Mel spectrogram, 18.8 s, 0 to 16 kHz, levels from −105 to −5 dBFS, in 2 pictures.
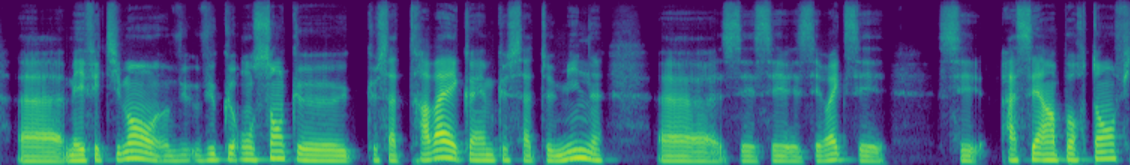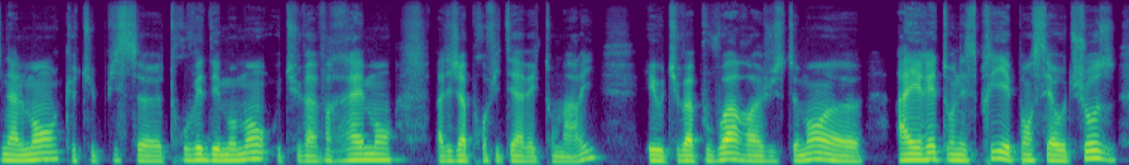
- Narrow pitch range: No, average, 3.3 semitones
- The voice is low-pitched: Yes, low, 120 Hz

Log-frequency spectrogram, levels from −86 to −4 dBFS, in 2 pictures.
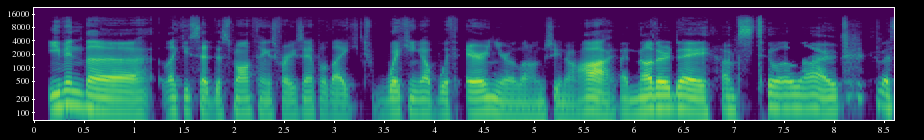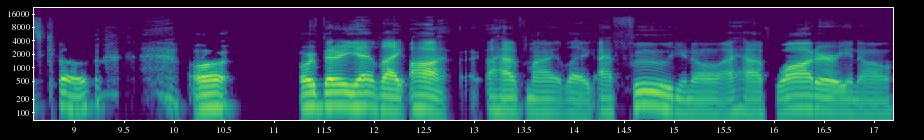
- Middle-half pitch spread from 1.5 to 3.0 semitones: No, average, 4.0 semitones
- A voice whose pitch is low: Yes, low, 105 Hz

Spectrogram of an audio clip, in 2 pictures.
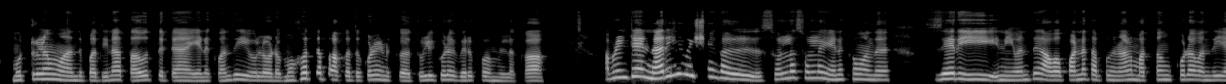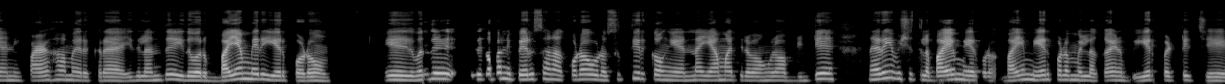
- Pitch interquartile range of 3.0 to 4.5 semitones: Yes, average, 3.9 semitones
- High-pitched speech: Yes, high, 205 Hz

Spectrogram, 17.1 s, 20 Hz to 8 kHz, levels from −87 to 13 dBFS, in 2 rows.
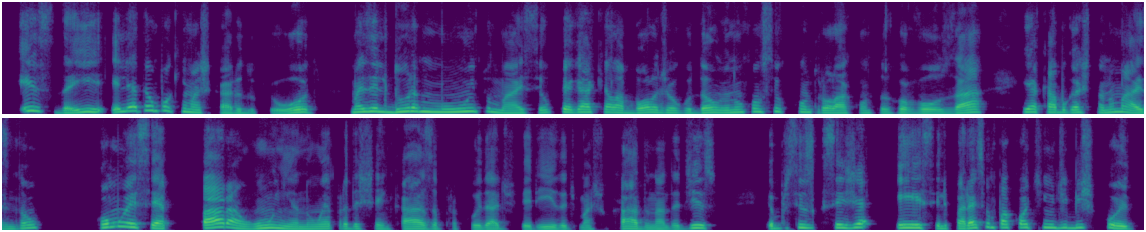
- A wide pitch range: Yes, wide, 6.9 semitones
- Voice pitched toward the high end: No, medium, 180 Hz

